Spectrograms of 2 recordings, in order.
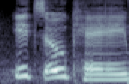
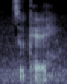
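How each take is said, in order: First: Said in the usual way. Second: Whispered to herself, soothing. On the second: Real, not acted. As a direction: breathe it out under your breath. Tore letters, reassures herself.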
